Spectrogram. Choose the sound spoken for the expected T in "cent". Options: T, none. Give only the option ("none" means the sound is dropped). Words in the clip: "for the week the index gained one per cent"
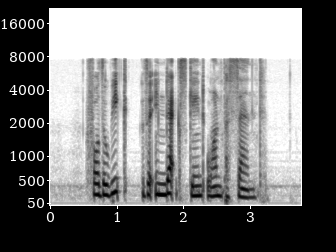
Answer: T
